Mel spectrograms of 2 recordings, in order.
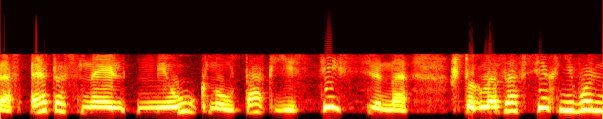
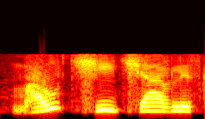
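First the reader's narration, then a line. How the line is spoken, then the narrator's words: Plain. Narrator (Russian): сказал Тернбуль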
